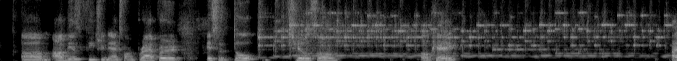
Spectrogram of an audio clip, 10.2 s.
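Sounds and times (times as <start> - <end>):
speech: 0.3 - 5.2, 6.3 - 7.0
timer alarm electronic ringtone: 3.8 - 10.1.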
